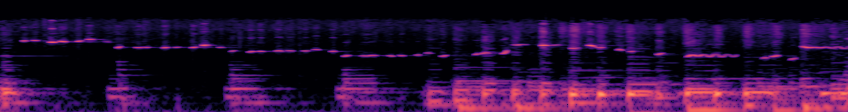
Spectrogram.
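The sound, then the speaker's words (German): Someone whistles a melody in clear, high, wavering notes, alone at first in short phrases, then over a swing-style band accompaniment that enters partway through and keeps a bouncing rhythm. “Singen tut man überall, das ist nicht so schwer. Doch erreicht in jedem Fall man durchs Pfeifen noch viel mehr.”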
